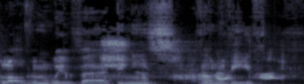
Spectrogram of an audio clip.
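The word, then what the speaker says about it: Denis Villeneuve: of them with uh denise villanova or dennis villenes depending on how you want to pronounce it uh who's gonna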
